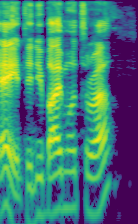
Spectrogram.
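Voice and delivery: Italian-American accent. Speaker married to an italian shows the accent slipping out: italian accent. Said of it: "the Italian accent really comes out".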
